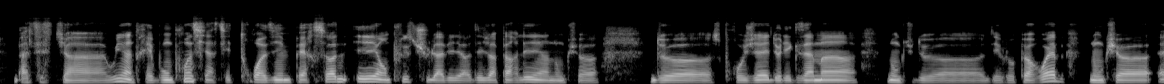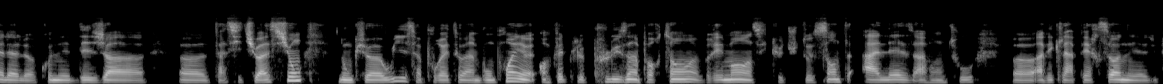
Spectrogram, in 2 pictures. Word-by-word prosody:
Bah, -, -, -2 dB
c'est -, -, -4 dB
ce -, -, -6 dB
tu -, -, -4 dB
as, 95 Hz, -1 st, 0 dB
oui, 135 Hz, +4 st, 0 dB
un -, -, +6 dB
très 100 Hz, -, -3 dB
bon 105 Hz, +2 st, +1 dB
point, 140 Hz, +6 st, 0 dB
s'il -, -, +5 dB
y -, -, 0 dB
a -, -, -7 dB
cette -, -, -3 dB
3e 105 Hz, -1 st, +1 dB
personne 125 Hz, +4 st, +2 dB
et 130 Hz, 0 st, +4 dB
en 110 Hz, -3 st, +3 dB
plus, 120 Hz, +3 st, -5 dB
tu -, -, +3 dB
lui 105 Hz, -, +1 dB
avais, 100 Hz, 0 st, -1 dB
heu, 90 Hz, 0 st, -3 dB
déjà 100 Hz, 0 st, -1 dB
parlé, 105 Hz, +2 st, 0 dB
hein, 100 Hz, -2 st, -1 dB
donc 95 Hz, -1 st, -6 dB
heu, 90 Hz, 0 st, -4 dB, 0.5 s
de 100 Hz, 0 st, -1 dB, 0.5 s
ce -, -, -3 dB
projet, 100 Hz, +1 st, +1 dB
de 95 Hz, -1 st, 0 dB
l'examen, 100 Hz, 0 st, +2 dB, 0.3 s
donc 95 Hz, -2 st, 0 dB
tu -, -, -11 dB
de, 95 Hz, -, -7 dB
heu, 90 Hz, -1 st, -6 dB
développeur 90 Hz, +1 st, -3 dB
web, 140 Hz, +5 st, +4 dB, 0.3 s
donc 95 Hz, 0 st, +3 dB
heu, 100 Hz, -1 st, +2 dB
elle 110 Hz, -2 st, -1 dB
elle 95 Hz, -2 st, 0 dB
connaît 100 Hz, -1 st, -1 dB
déjà, 100 Hz, -1 st, +1 dB, 0.4 s
heu, 100 Hz, -2 st, -1 dB
ta -, -, -6 dB
situation, 110 Hz, -, +6 dB, 0.4 s
donc 105 Hz, 0 st, 0 dB
heu, 105 Hz, -1 st, +3 dB
oui, 140 Hz, +8 st, -2 dB
ça 100 Hz, -5 st, -3 dB
pourrait 100 Hz, 0 st, -2 dB
être, 105 Hz, -, -7 dB
heu, 100 Hz, -, 0 dB
un 95 Hz, -, 0 dB
bon 100 Hz, +1 st, -2 dB
point 145 Hz, +7 st, +2 dB
et -, -, +1 dB
en 110 Hz, -, -3 dB
fait, 115 Hz, +3 st, -4 dB
le 110 Hz, -, -4 dB
plus 120 Hz, +2 st, -1 dB
important, 115 Hz, +1 st, +1 dB
vraiment, 105 Hz, +1 st, +2 dB
c'est -, -, -3 dB
que -, -, -9 dB
tu -, -, -10 dB
te 100 Hz, -, -8 dB
sentes 115 Hz, +3 st, 0 dB
à 105 Hz, -, +5 dB
l'aise 110 Hz, -1 st, -2 dB
avant 95 Hz, -1 st, -4 dB
tout, 105 Hz, +3 st, -9 dB, 0.4 s
heu, -, -, -3 dB, 0.2 s
avec 100 Hz, +2 st, -1 dB
la 95 Hz, -1 st, +2 dB
personne 105 Hz, +2 st, +1 dB
et 95 Hz, -1 st, -5 dB
100 Hz, 205 wpm, -23 LUFS, 95-110 Hz, 0.5 s, un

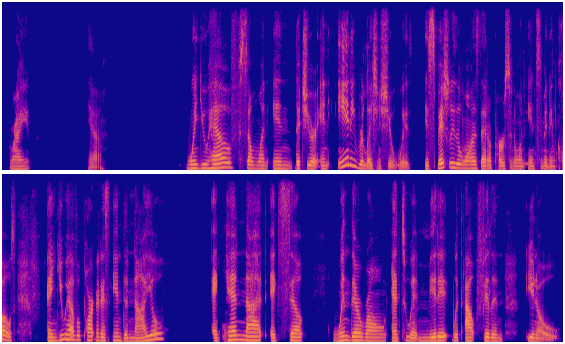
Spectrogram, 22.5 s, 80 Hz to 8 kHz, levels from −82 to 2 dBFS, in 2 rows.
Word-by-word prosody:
Right. 145 Hz, +2 st, -5 dB, 1.2 s
Yeah. -, -, -11 dB, 1.7 s
When 180 Hz, +1 st, 0 dB
you 190 Hz, +1 st, -2 dB
have 210 Hz, +4 st, +2 dB
someone 165 Hz, -2 st, -2 dB
in 165 Hz, -1 st, -4 dB
that 165 Hz, 0 st, +1 dB
you're 165 Hz, -1 st, +2 dB
in 155 Hz, -2 st, -4 dB, 0.2 s
any 305 Hz, +7 st, +2 dB
relationship 180 Hz, -9 st, -2 dB
with, -, -, -8 dB, 0.3 s
especially 215 Hz, +8 st, +3 dB
the 200 Hz, -1 st, +3 dB
ones 175 Hz, -2 st, -1 dB
that 150 Hz, -3 st, +1 dB
are -, -, -1 dB
personal 145 Hz, -1 st, -4 dB
and 140 Hz, -, -7 dB
intimate 145 Hz, -1 st, -6 dB
and 135 Hz, 0 st, -7 dB
close, 85 Hz, -6 st, +1 dB, 0.6 s
and 160 Hz, -1 st, +2 dB
you 215 Hz, +3 st, 0 dB
have 225 Hz, -3 st, +3 dB
a 200 Hz, -, -1 dB
partner 185 Hz, -3 st, +1 dB
that's 160 Hz, -2 st, 0 dB
in 175 Hz, -1 st, -2 dB
denial, 155 Hz, -, 0 dB, 1.0 s
and 155 Hz, -1 st, +5 dB, 0.2 s
cannot 200 Hz, -3 st, +4 dB, 0.2 s
accept 160 Hz, +2 st, +1 dB, 0.6 s
when 175 Hz, +6 st, 0 dB
they're 175 Hz, -1 st, +4 dB
wrong 160 Hz, -2 st, 0 dB
and 155 Hz, -1 st, +1 dB
to 175 Hz, -3 st, -4 dB
admit 155 Hz, +3 st, +1 dB
it 180 Hz, +3 st, +4 dB
without 155 Hz, 0 st, +3 dB
feeling, 155 Hz, -3 st, 0 dB, 0.4 s
you 160 Hz, -, +1 dB
know, 65 Hz, -, -3 dB
165 Hz, 120 wpm, -25 LUFS, 155-185 Hz, 1.7 s, and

